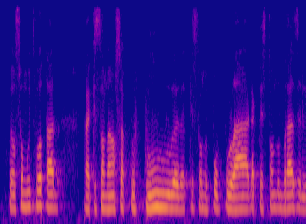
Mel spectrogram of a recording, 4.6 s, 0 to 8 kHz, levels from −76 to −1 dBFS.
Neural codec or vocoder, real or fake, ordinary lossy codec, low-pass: codec, 24 kHz, 3 kbps, HILCodec; fake; none; 7.2 kHz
